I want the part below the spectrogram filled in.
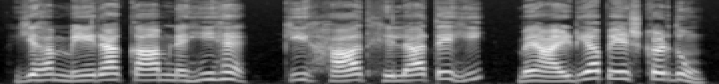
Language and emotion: Hindi, angry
